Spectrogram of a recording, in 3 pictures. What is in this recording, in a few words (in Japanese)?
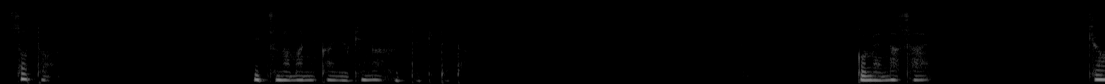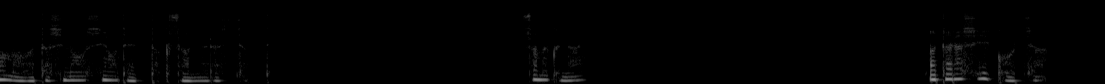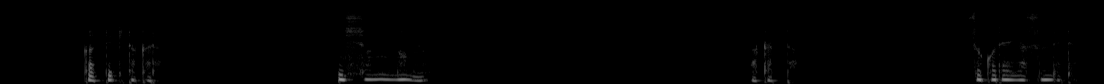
濃厚耳舐め＆全身ディープキスでイキまくりご奉仕ピロートーク, ASMR; SEcut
